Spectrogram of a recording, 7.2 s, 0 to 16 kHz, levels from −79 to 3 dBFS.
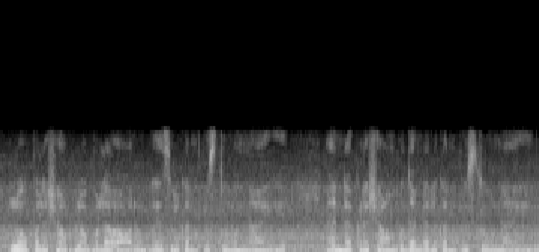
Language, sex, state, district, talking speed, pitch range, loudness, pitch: Telugu, female, Telangana, Mahabubabad, 100 wpm, 195-215 Hz, -17 LUFS, 205 Hz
